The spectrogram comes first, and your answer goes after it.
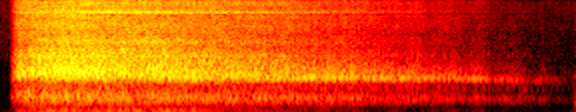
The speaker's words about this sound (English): Let's take a deep breath. Let it out.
